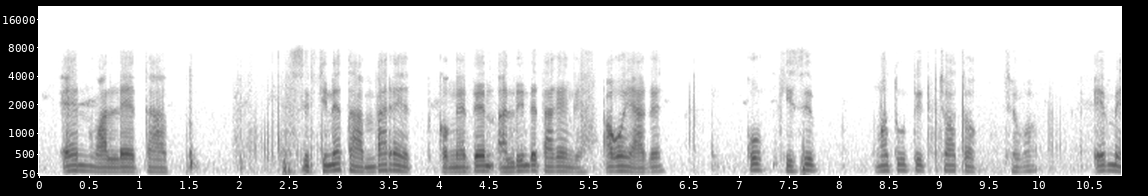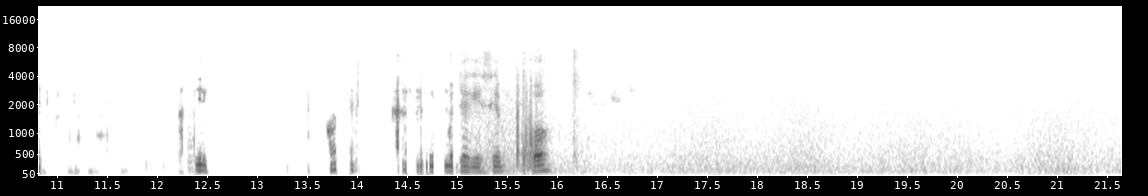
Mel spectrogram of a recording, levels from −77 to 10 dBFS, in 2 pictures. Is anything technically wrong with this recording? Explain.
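Yes, speech suppressed in double talk and the other side's voice leaking through.

Between 10.84 and 15.03 s (10.84–11.75, 12.17–12.69, 12.86–12.91, 13.25–13.98, 14.30–15.03 s) the speech dips by as much as roughly 40 dB. An echo canceller likely muted the talker during overlap.

At 10.45–10.53, 10.79–10.93 and 13.98–14.03 s, faint scraps of a second voice, roughly 30 to 35 dB down, are likely residual loudspeaker echo. They cluster around those dips, unlike steady room crosstalk.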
